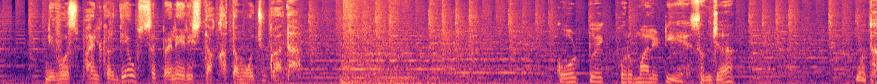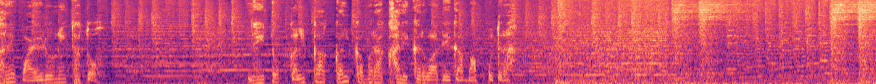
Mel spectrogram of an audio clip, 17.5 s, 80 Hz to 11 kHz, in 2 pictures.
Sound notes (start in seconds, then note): 8.3 speaking in regional language; 14.2 dramatic music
